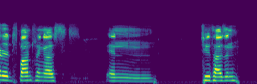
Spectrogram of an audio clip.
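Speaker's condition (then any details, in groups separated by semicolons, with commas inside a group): Cerebral palsy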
